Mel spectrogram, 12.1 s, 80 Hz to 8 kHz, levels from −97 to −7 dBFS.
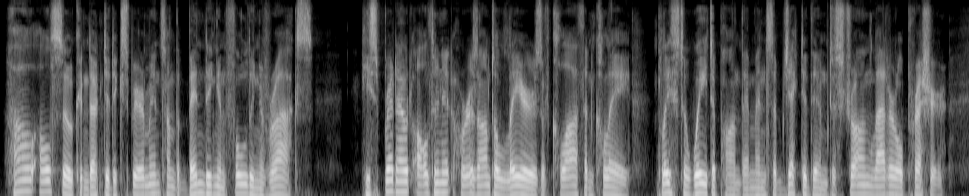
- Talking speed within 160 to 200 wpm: Yes, average, 165 wpm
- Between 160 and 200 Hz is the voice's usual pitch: No, low, 125 Hz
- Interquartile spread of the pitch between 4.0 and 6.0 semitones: No, average, 3.5 semitones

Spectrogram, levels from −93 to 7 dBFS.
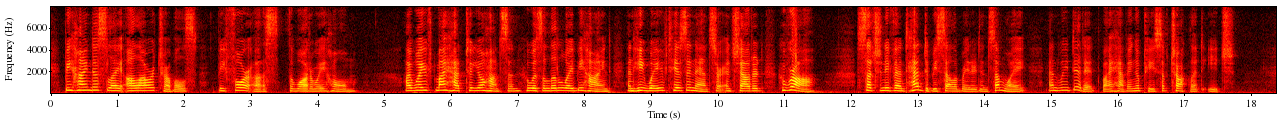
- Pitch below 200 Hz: No, high, 225 Hz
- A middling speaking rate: Yes, average, 175 wpm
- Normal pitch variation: Yes, average, 4.1 semitones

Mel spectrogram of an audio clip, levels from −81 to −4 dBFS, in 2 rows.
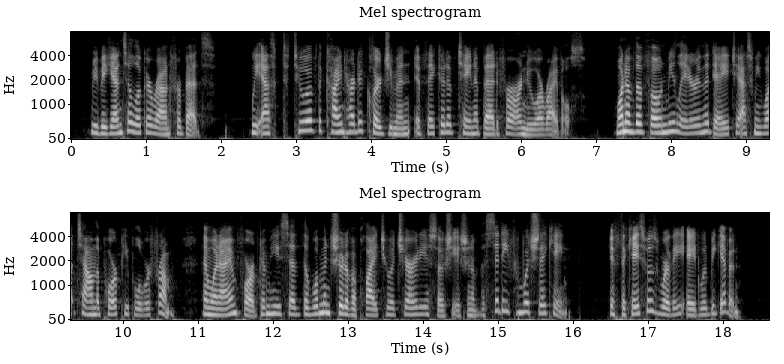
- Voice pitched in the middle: No, high, 195 Hz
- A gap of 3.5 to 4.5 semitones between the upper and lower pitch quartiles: Yes, average, 4.0 semitones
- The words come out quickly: Yes, fast, 245 wpm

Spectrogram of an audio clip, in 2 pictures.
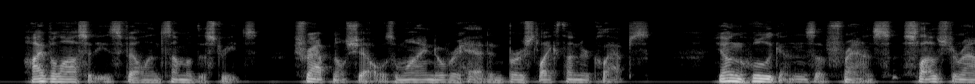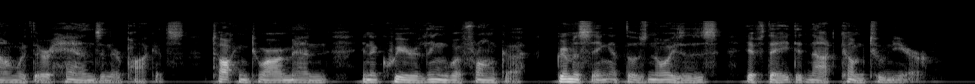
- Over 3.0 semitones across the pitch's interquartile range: No, average, 2.7 semitones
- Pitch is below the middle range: Yes, low, 110 Hz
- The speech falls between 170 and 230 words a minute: No, average, 150 wpm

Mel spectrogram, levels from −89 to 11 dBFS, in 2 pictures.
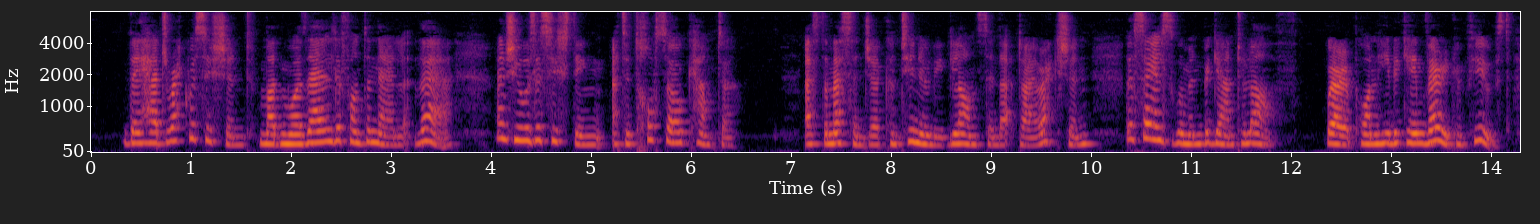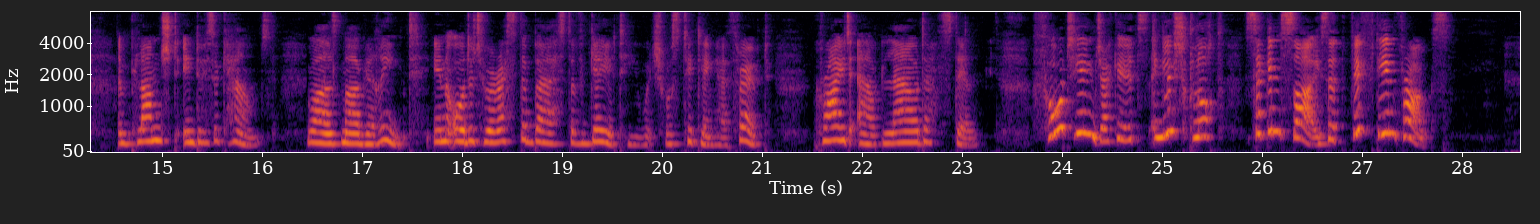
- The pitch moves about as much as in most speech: Yes, average, 4.9 semitones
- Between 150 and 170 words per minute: No, average, 140 wpm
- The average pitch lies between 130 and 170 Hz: No, high, 225 Hz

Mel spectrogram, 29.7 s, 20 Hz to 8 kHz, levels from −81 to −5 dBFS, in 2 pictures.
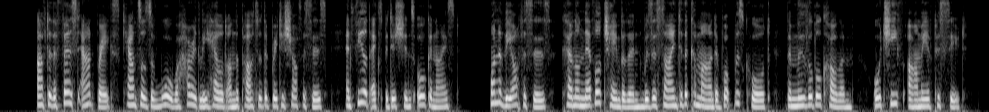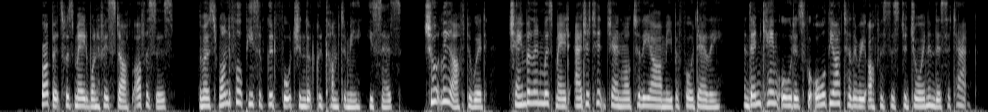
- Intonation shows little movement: No, average, 4.0 semitones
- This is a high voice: Yes, high, 200 Hz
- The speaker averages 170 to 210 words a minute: Yes, average, 190 wpm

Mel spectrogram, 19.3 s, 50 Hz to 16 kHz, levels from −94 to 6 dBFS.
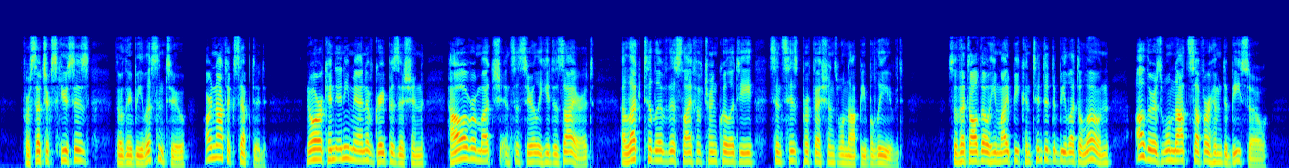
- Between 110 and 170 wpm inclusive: No, average, 180 wpm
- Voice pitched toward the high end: No, medium, 155 Hz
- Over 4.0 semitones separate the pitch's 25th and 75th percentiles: No, average, 3.4 semitones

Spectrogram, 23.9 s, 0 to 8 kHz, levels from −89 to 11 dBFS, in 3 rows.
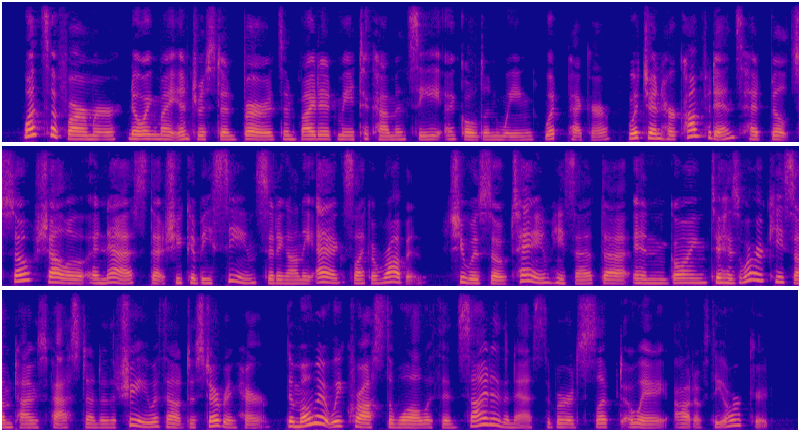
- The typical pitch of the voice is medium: No, high, 205 Hz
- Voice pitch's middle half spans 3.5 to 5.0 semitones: Yes, average, 4.1 semitones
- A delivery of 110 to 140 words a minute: No, average, 200 wpm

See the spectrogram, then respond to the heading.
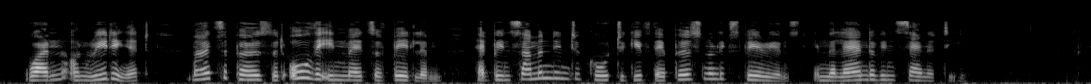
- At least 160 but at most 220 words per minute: No, average, 150 wpm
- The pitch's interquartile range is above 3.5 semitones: Yes, average, 4.0 semitones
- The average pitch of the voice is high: Yes, high, 205 Hz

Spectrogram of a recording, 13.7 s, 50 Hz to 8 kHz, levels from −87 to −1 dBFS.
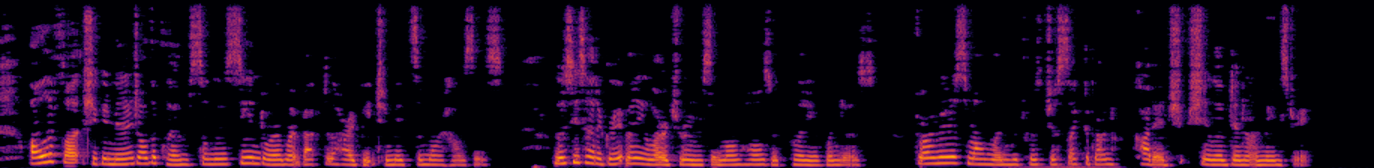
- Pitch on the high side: Yes, high, 230 Hz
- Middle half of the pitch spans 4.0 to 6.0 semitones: No, average, 2.8 semitones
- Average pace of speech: No, fast, 240 wpm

